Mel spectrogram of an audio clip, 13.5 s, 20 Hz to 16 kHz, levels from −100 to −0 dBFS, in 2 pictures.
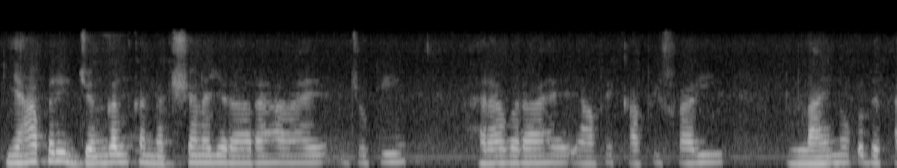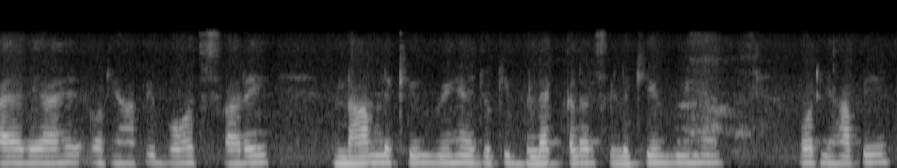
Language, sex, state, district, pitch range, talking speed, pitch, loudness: Hindi, male, Chhattisgarh, Rajnandgaon, 150-160 Hz, 185 wpm, 155 Hz, -36 LUFS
